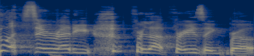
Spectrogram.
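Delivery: coughing through the words. Reacting to a game character's line, coughing out words. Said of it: "*coughing out words*".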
